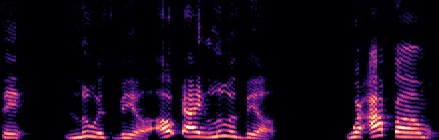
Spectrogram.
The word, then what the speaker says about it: Louisville: idea okay yes so in mississippi they call it lewisville now i can see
